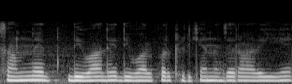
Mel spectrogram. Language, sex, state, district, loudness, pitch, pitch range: Hindi, female, Madhya Pradesh, Dhar, -14 LUFS, 180 Hz, 180-190 Hz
